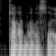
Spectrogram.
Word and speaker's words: Thanos: Is it pronounced Thanos? – No, it's Thanos. I just said it Thanos.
